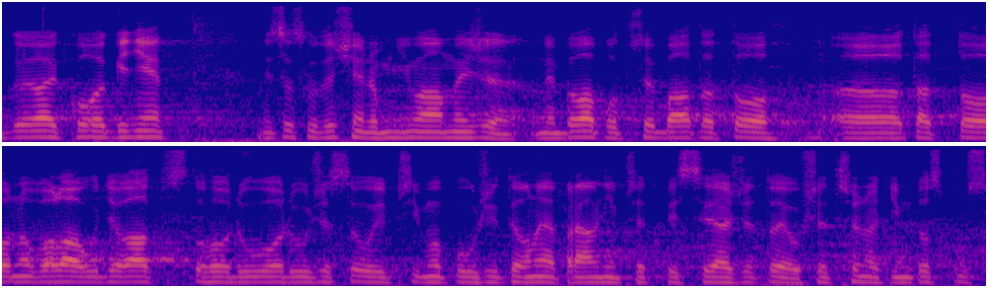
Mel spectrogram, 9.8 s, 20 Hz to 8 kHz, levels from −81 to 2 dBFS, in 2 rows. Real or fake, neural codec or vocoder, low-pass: fake; vocoder, 24 kHz, 100 mel bands, Vocos; 7.2 kHz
